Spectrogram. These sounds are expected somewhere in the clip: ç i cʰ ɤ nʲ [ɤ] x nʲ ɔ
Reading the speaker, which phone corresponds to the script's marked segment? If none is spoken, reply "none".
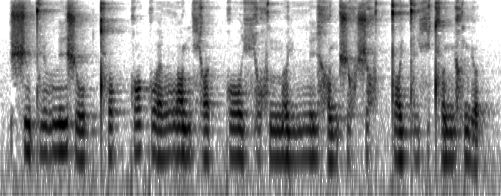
ɔ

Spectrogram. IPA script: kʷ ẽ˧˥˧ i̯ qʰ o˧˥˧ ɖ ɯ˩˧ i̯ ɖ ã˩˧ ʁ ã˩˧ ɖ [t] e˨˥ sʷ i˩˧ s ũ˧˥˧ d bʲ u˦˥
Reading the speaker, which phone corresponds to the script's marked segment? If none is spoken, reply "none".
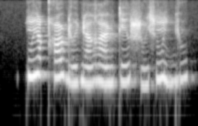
t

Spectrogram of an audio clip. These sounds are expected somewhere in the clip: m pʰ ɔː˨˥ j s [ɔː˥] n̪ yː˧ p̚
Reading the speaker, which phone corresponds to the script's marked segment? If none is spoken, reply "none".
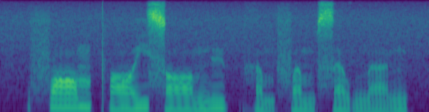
ɔː˨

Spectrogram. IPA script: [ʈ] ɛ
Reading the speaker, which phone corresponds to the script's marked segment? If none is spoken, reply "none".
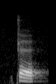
ʈ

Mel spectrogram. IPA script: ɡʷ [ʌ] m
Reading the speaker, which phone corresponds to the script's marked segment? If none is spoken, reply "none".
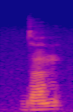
a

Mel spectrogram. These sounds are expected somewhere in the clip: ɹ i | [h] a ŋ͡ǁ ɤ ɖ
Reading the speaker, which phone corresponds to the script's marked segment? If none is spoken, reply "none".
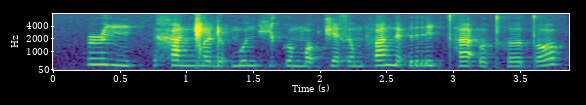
x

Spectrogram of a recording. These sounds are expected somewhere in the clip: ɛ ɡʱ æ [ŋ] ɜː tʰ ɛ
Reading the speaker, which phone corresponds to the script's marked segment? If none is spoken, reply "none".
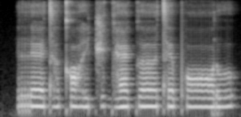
k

